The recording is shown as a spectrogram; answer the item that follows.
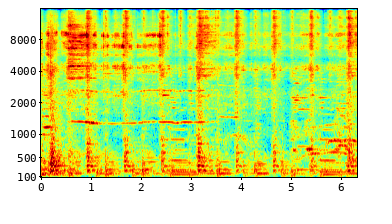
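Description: Live zydeco band playing an instrumental passage with a steady dance beat: a rubboard (frottoir) scraped in rhythm over drum kit, electric guitar and bass.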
